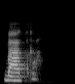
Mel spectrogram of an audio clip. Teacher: Siempre la V la vas a transcribir como una B, como una oclusiva bilabial sonora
